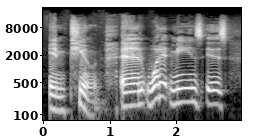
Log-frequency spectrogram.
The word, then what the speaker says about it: impugn: This word has 2 syllables, and the stress is on that second syllable, impugn.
